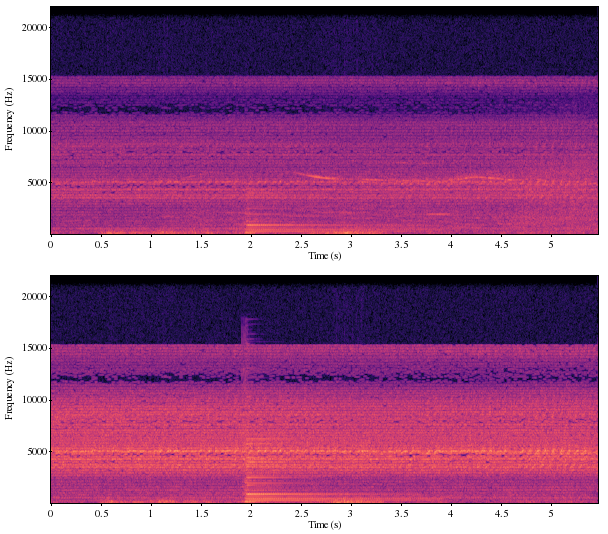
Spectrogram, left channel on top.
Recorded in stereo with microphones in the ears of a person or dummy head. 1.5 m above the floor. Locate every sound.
0.0 s a drone: 35° right (ahead or behind)
1.9 s a guitar: 75° right (ahead or behind)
